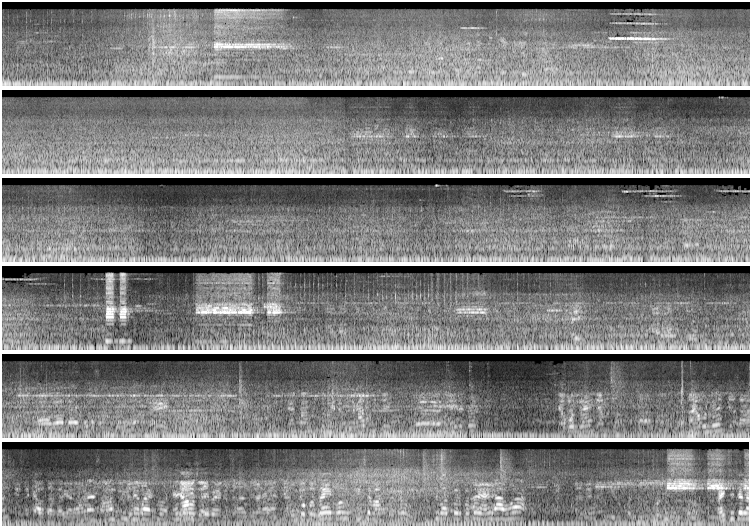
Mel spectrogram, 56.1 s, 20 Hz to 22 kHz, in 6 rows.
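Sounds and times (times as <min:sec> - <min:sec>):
road traffic rumble: 0:00.0 - 0:56.0
scooter and bus engines running: 0:00.0 - 0:56.0
vehicle horn toots: 0:02.0 - 0:03.7, 0:29.3 - 0:31.7, 0:53.5 - 0:56.0.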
